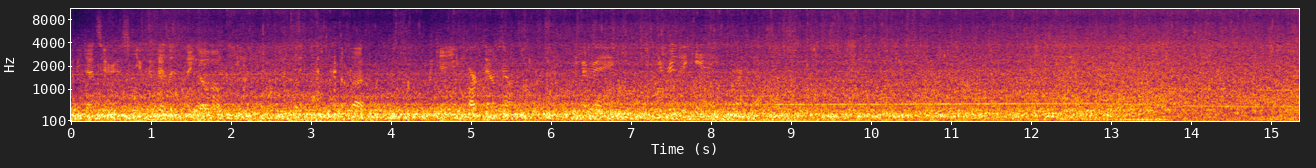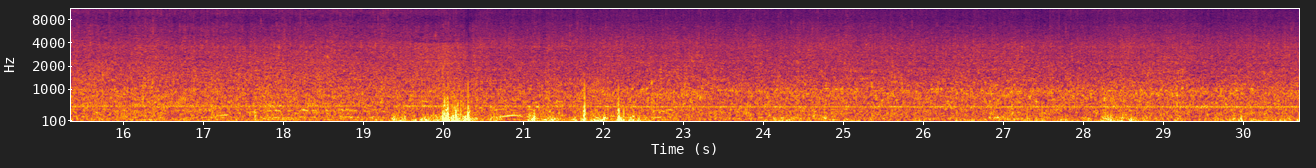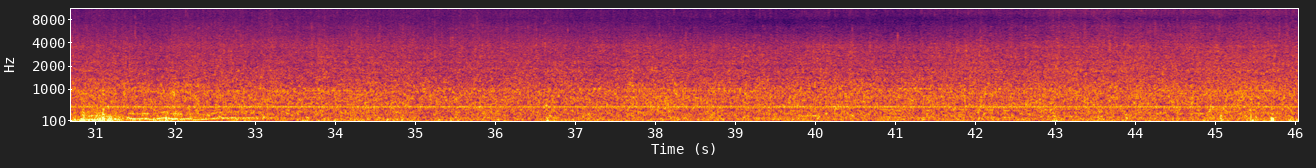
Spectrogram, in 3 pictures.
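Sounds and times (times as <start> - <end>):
boat motor humming: 0.0 - 46.0
water wash: 0.0 - 46.0
wind noise: 19.3 - 22.8, 27.3 - 28.9, 29.8 - 32.9.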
